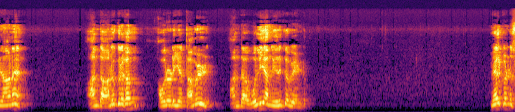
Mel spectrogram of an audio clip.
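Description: A man speaks in a slow, measured voice through a microphone, with pauses between phrases.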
